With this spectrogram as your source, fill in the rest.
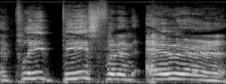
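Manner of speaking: put-on Scottish accent. Egged on by the group to do his accent, in a Scottish accent. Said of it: "Do your Scottish accent".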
